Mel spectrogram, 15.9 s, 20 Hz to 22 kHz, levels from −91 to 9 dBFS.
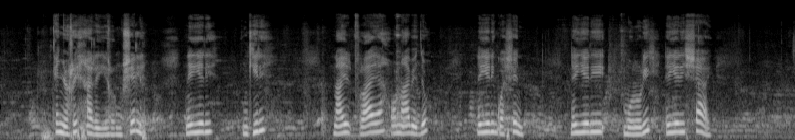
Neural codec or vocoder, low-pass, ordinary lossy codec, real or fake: none; 14.4 kHz; none; real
